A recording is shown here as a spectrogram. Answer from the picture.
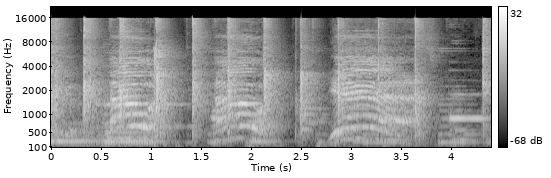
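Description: A few people clapping their hands in a steady rhythm, in time with voices singing.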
